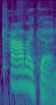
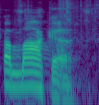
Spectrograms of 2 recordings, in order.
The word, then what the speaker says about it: Comica: I hear it pronounced so many different ways, and it is, in fact, Comica, not Kamaka.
